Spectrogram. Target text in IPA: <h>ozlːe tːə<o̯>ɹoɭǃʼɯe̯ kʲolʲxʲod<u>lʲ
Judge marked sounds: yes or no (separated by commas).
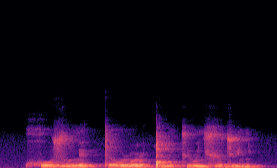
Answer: no, yes, no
